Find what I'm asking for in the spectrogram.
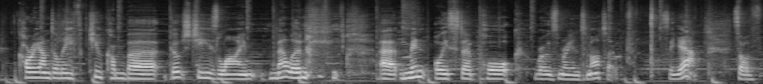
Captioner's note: laughs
